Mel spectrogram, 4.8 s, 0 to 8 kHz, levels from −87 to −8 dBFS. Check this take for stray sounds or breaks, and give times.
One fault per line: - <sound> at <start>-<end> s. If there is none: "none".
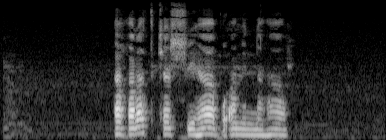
none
